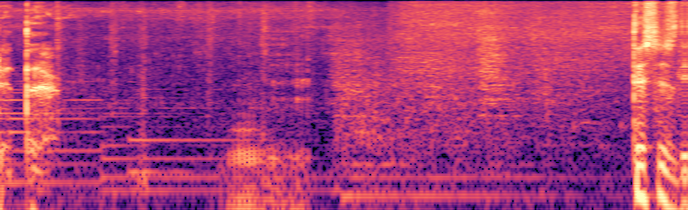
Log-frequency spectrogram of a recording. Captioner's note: buffalo grunts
